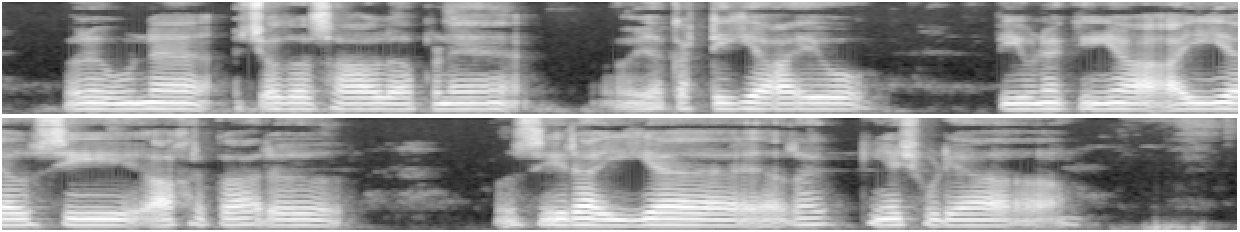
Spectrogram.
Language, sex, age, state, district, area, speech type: Dogri, female, 45-60, Jammu and Kashmir, Udhampur, urban, spontaneous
